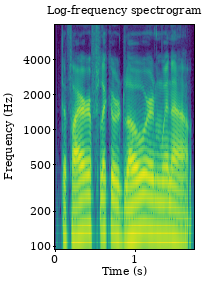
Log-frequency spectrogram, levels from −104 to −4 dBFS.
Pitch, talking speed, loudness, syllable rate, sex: 120 Hz, 240 wpm, -14 LUFS, 6.4 syllables/s, male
